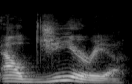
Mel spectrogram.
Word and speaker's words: Algeria: So look at words like Algeria, Algeria. It's not Algeria, and it's not the long E either. We don't say Algeria, we say Algeria.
